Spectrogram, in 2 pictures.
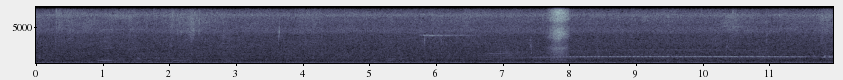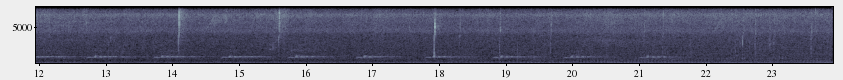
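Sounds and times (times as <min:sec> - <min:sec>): high hiss: 0:07.6 - 0:08.2.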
